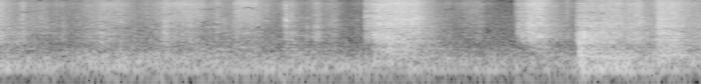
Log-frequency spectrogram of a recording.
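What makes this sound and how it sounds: Hands with pink-painted nails squeeze, crush and rub handfuls of a large loose pile of white crumbled baking soda chunks and powder on a dark surface, with pink baking soda balls sitting untouched around the edge. Soft, bright crunching and gritty rustling come in bursts, with louder crushes standing out over a steady low hum.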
